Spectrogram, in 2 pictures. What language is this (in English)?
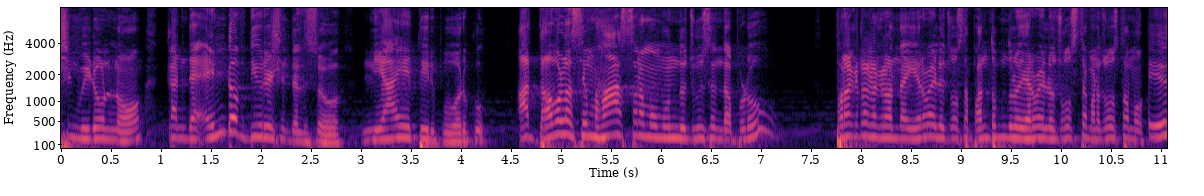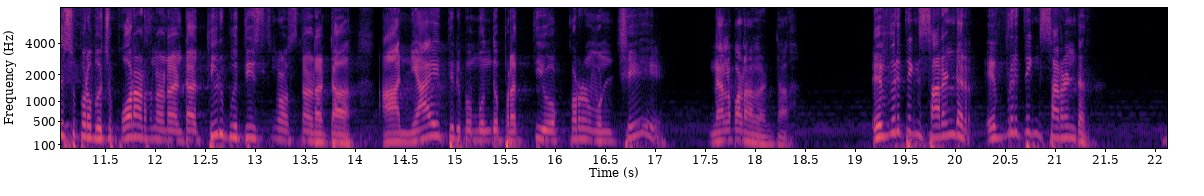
Telugu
